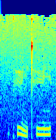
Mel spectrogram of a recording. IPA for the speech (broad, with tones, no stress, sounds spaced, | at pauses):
pʰ y˥˨ n t̪ʰ y˦ n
